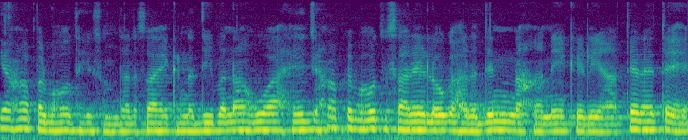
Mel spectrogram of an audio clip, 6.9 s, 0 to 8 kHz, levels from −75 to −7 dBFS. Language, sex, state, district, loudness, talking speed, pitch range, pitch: Hindi, male, Jharkhand, Jamtara, -14 LUFS, 210 wpm, 125-140 Hz, 135 Hz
